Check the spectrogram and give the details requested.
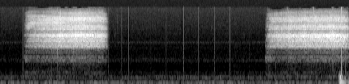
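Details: Wild nest-box barn owl swallowing large prey: two long, airy hisses roughly two seconds apart, near silence between, a sharp knock at the end.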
